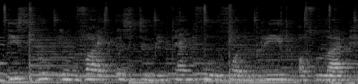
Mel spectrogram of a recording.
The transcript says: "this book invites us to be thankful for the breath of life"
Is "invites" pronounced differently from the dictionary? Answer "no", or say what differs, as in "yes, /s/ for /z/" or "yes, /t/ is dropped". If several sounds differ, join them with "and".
yes, /s/ is dropped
